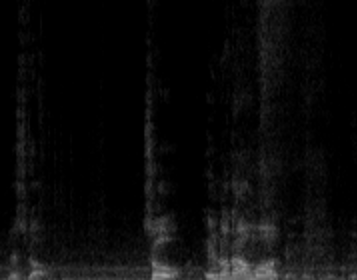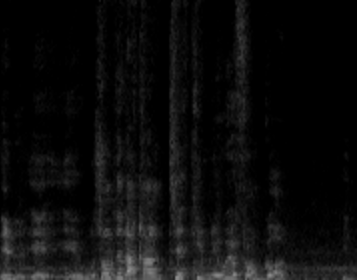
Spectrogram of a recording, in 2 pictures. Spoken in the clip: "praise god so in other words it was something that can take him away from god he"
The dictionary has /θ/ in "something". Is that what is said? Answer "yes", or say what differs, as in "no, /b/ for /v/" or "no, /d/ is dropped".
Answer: no, /t/ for /θ/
